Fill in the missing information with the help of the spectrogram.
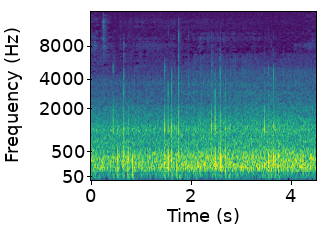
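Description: A large, thin, solid round cork board, held edge-on and then flat, is tapped with long painted nails. The taps are a quick series of soft, dull clicks with very short decay, riding over a steady low, muffled background noise.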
